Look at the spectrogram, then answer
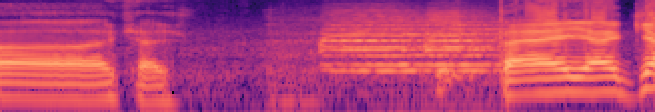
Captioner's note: horn sounds in distance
